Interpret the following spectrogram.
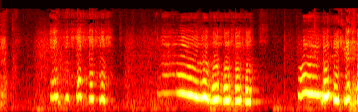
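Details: Sisko, a pet dog, makes funny noises at dinner time: three bursts of drawn-out, wavering whine-like vocal sounds with bright overtones. The second is long, sliding slowly downward and pulsing, with short pauses between bursts.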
